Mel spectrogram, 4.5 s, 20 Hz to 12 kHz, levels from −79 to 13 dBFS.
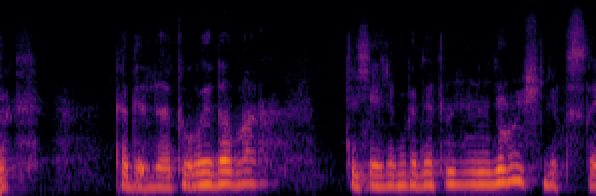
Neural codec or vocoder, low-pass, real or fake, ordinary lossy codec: codec, 24 kHz, 1 kbps, SNAC; 10.8 kHz; fake; AAC, 64 kbps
